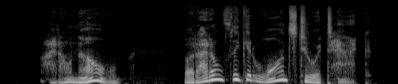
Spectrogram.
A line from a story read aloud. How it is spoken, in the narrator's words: Andrew also whispered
